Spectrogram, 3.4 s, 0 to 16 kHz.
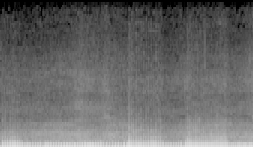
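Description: Kawasaki KLX351 dirt bike with its secondary throttle blade removed, engine roaring loudly and steadily as it pulls through first gear, then a brief shift into second and continued hard acceleration, close and droning without a break.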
